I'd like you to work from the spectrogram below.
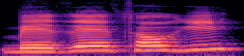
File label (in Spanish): cuento, leyenda, Otomí, mujer; Habla; INALI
